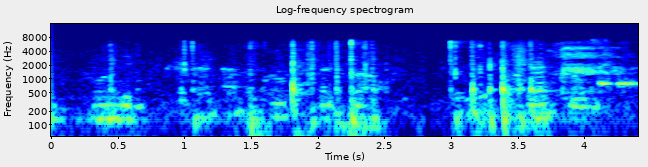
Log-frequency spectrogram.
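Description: An IP address is tapped out on a computer keyboard as irregular clusters of quiet key clicks with short pauses, faint and close, with a voice partly heard alongside.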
